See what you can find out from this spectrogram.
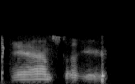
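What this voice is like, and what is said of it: Bored, flat-sounding voice. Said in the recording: “You sound so bored.”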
